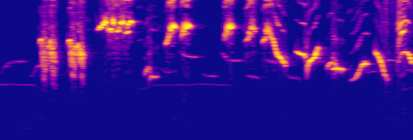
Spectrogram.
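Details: Flycatcher in energetic song, used to get other birds singing: buzzy opening bursts, then a steady series of rising and falling whistled notes and fast chirps, evenly spaced, over a faint hum.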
